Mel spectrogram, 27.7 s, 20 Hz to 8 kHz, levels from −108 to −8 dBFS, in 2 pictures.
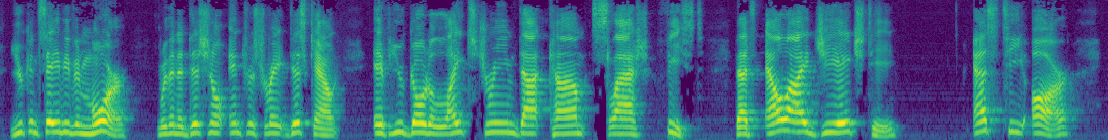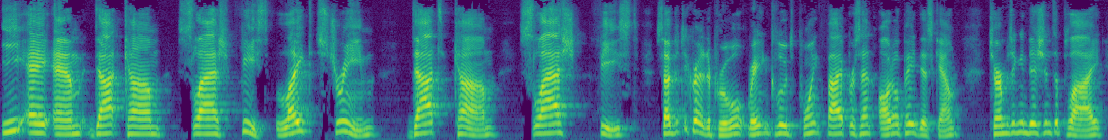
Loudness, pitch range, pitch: -19 LUFS, 155-190 Hz, 170 Hz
